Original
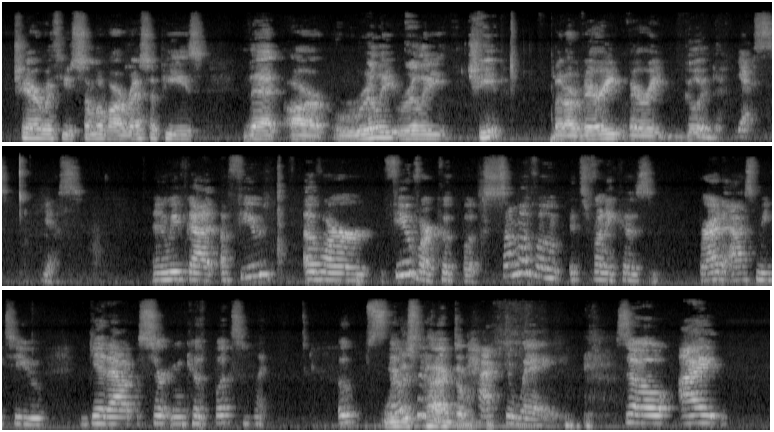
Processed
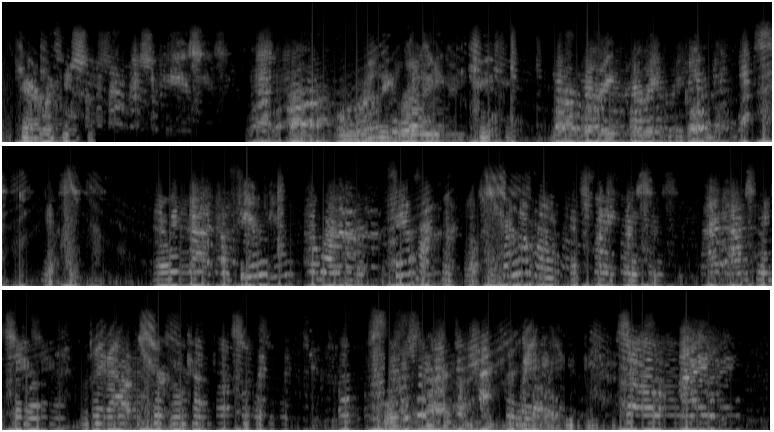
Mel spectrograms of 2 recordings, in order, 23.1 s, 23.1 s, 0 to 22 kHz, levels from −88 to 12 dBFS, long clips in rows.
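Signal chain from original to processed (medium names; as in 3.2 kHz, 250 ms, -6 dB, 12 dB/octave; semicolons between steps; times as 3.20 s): in parallel at 0 dB: gain riding within 4 dB 2 s; on the sum: half-wave rectifier; low-pass 7 kHz 24 dB/octave; compression 5:1, threshold -23 dBFS, peak gain reduction 16.5 dB; reverb removal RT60 0.94 s; 0.68–2.45 s: Butterworth band-pass 4.1 kHz, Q 0.58; 7.63–8.23 s: band-stop 4.1 kHz, Q 5.3; delay 255 ms -15 dB; phaser 0.24 Hz, delay 3.5 ms, feedback 56%; crackling interface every 0.11 s, samples 256, zero, from 0.91 s; attacks held to a fixed rise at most 290 dB/s; trim -8.5 dB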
